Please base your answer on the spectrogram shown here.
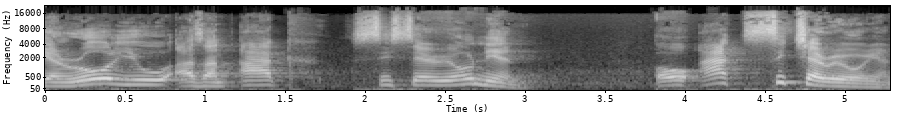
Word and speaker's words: Ciceronian: Ciceronian, that's the pronunciation. It's talking about Cicero, the Roman writer.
